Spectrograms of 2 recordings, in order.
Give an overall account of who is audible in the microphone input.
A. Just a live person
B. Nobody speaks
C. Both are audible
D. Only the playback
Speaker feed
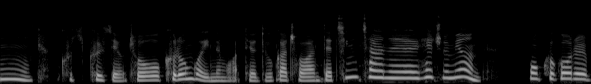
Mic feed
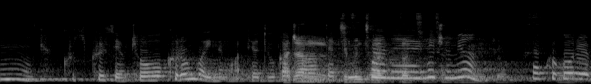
C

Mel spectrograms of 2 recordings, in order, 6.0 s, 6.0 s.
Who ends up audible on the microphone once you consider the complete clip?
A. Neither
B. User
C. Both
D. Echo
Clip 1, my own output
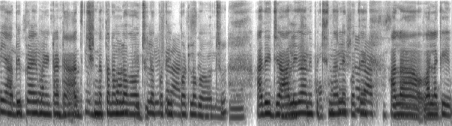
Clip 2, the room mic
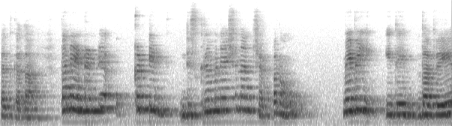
B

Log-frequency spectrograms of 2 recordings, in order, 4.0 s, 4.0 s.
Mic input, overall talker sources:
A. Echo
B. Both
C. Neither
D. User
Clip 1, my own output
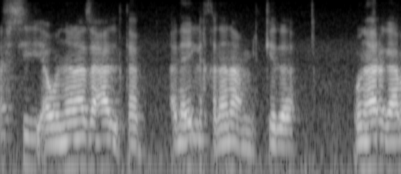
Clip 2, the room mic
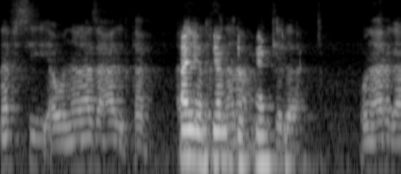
B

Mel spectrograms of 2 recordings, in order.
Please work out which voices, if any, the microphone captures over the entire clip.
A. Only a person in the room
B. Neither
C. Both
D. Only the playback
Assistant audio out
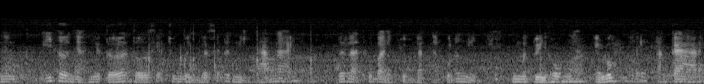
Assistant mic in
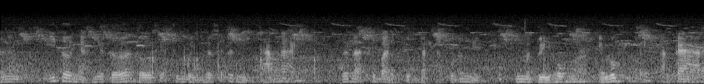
D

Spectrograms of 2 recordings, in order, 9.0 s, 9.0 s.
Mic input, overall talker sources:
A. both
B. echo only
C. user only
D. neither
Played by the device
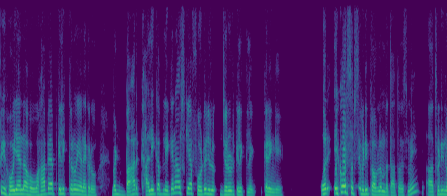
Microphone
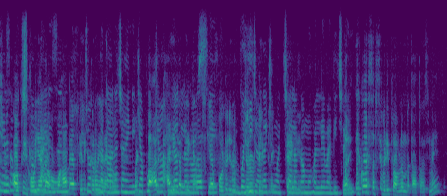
A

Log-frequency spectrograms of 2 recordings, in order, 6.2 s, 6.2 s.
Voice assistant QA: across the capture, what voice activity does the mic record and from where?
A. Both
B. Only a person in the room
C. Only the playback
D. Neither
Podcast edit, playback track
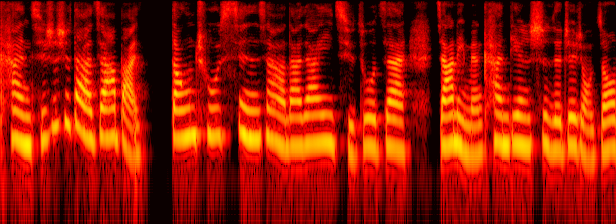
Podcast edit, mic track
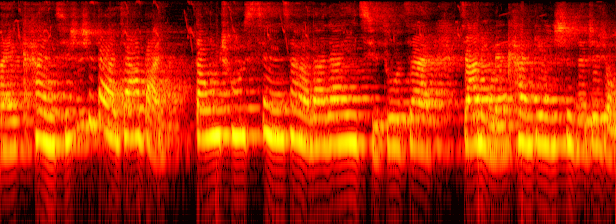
C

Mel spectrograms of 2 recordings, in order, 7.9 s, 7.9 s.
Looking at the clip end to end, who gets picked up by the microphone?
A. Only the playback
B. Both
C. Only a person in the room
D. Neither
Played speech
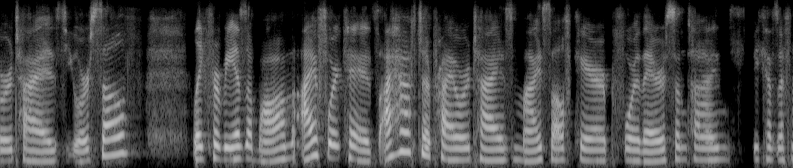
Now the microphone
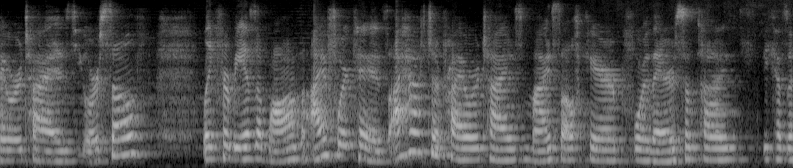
A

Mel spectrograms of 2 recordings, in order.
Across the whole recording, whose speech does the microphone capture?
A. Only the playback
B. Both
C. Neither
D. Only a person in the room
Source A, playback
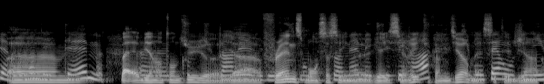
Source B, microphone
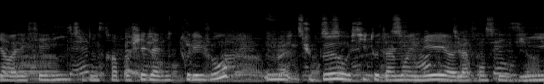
B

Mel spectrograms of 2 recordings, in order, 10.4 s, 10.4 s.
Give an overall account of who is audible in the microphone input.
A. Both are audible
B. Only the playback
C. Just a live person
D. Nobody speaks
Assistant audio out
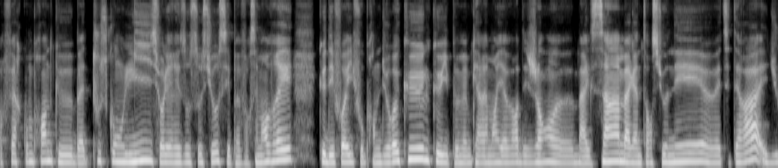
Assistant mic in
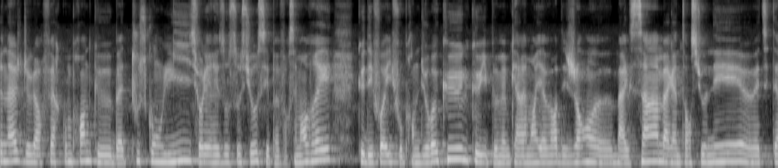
B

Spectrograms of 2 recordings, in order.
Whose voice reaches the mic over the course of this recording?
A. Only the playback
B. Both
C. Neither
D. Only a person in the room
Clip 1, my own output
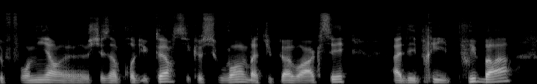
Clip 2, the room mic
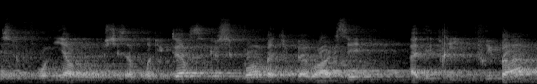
A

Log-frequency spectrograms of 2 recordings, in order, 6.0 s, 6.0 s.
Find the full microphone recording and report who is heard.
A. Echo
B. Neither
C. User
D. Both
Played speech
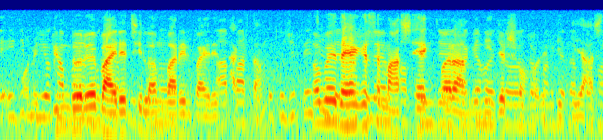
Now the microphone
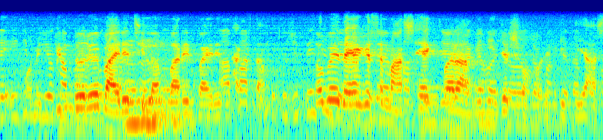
D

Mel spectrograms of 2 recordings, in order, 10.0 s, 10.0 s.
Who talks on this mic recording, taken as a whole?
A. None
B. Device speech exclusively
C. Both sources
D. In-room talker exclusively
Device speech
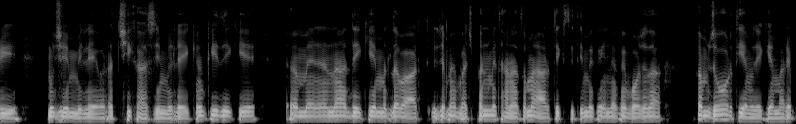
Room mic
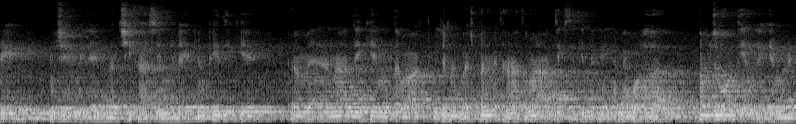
B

